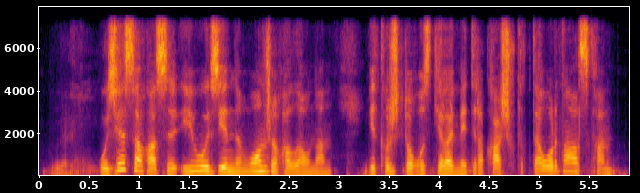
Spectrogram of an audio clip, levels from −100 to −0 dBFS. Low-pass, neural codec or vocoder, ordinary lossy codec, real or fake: 7.2 kHz; codec, 16 kHz in and 24 kHz out, 0.8 kbps, FocalCodec, streaming, 65536 codes; none; fake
